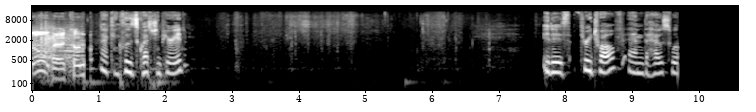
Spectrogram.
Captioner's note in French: voix de l'interprète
